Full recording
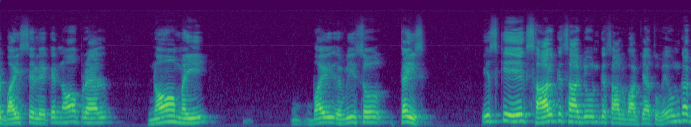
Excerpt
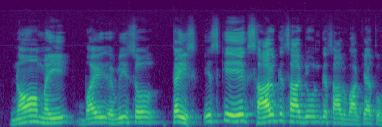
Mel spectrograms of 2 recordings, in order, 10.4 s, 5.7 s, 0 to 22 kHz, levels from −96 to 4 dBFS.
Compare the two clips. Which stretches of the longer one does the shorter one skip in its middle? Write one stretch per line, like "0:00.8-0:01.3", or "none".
0:03.2-0:04.5
0:06.4-0:07.1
